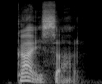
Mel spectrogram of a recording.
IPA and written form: ˈkäe̯s̠är (Caesar)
